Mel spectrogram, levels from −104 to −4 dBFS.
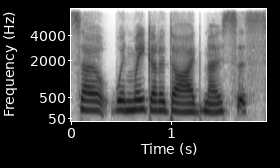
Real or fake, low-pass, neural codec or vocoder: fake; 7.2 kHz; codec, 16 kHz, 0.5 kbps, X-Codec, HuBERT features, trained on LibriSpeech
